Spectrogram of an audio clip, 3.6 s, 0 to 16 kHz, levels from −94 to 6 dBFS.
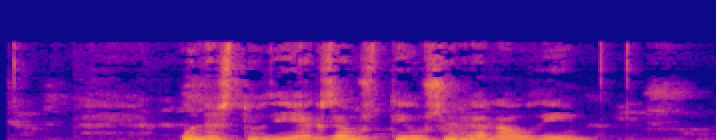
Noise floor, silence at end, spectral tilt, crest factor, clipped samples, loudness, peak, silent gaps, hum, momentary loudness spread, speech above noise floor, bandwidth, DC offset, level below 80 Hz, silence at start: -49 dBFS; 0.2 s; -4.5 dB/octave; 18 dB; under 0.1%; -24 LUFS; -8 dBFS; none; none; 20 LU; 26 dB; 11.5 kHz; under 0.1%; -62 dBFS; 0.05 s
